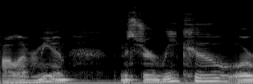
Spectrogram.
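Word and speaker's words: Ricou: don't know if i'll ever meet him mr riku or rico riku riku it's spelled r-i-c-o-u rico that's his name uh riku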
